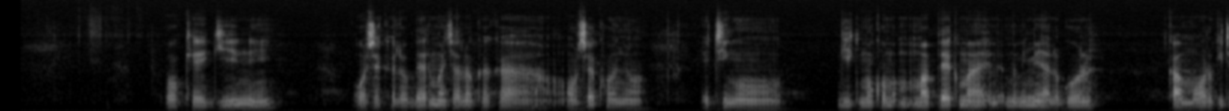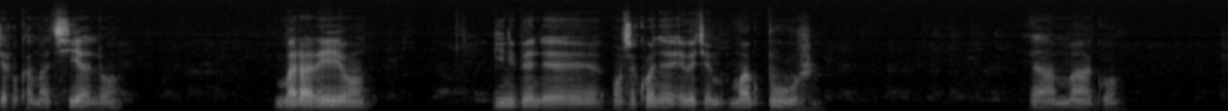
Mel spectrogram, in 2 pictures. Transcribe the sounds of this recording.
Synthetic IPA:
ɔkʰeɡini | ɔ̰sɛkʰɛlɔbɛɾmat͡ʃalɔkakʰaɔsɛkʰɔɲɔ | etʰiŋo | ɡikmɔkɔmapɛkmmɪɲmɪɲalɔɡol | kamɔɾɔkiteɾɔkamat͡ʃɪɛlɔ | maɾaɾɪjɔ | ɡinibendeɔsɛkɔɲeewet͡ʃemaɡpuɾ | jamaɡɔ

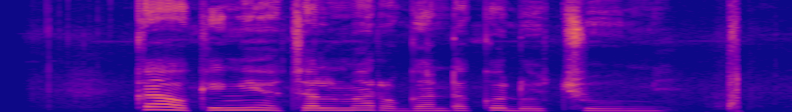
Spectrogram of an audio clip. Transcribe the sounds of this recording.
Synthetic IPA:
kaɔkɪŋɪɔt͡ʃalmaɾɔɡandakɔdot͡ʃumi

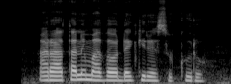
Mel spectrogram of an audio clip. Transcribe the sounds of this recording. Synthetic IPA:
aɾatanɪmaðɔːdɛkiɾɛsukuɾo

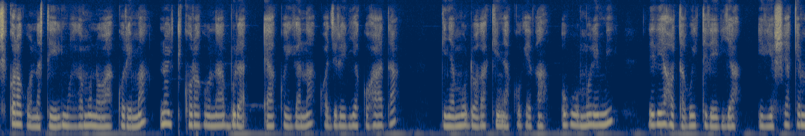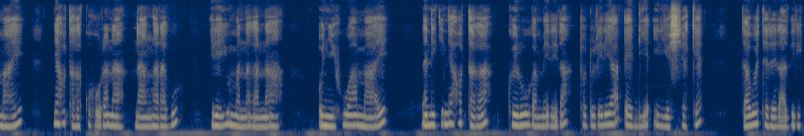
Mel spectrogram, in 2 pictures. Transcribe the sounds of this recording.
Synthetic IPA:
ʃi̥kɔɾaɣonateɾimwɛɣamonɔwakoɾema | nɔiti̥kɔɾaɣonabuɾajakoiɣanakwad͡ʑeɾeɾiakoɦada | ɡeɲamoːdoaɣakiɲakoɣɛðaoɣwomoɾemi | ɾeɾeaɦɔtaɣoiteɾeɾiaiɾiɔʃiakɛmae | neaɦɔtaɣakoho̰ːɾananaŋaɾaɣueɾeaiumanaɣana | oɲihuwamae | nʔaniːɡeneahɔtaɣakweɾoːɣameɾeɾatɔːndoɾeɾeaʔɛdia̰ʔiɾiɔʃjakɛ | d̥aɣwetɛɾɛɾa̰ðiɾi

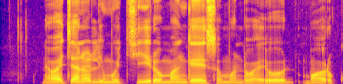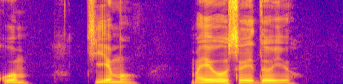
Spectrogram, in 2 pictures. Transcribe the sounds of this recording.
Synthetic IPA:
nɛ̰wat͡ʃanolimot͡ʃiɾomaŋɡesomɔndɔwajo̰dmɔɾkwom | t͡ʃjemo | ma̰joosoed̪ojo

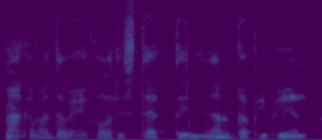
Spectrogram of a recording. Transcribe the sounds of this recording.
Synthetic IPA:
mɑħkʰɐmɐd̪ɐwɑħɑjkʰɐhɔɾɪst̪ʰaːɡt̪ʰɛjnɪðaːmkʰɐpʰipʰiɛl

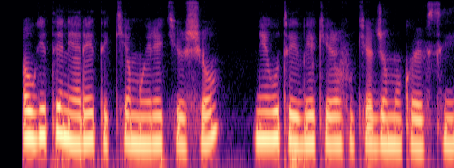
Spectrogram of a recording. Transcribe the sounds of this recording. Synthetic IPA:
auɣitɛniaɾɛtikʰiamuiɾɛkʰiuʃɔ | niɛɣutaiðiakiɾafukiad͡ʒɔmɔkɔɛfsi

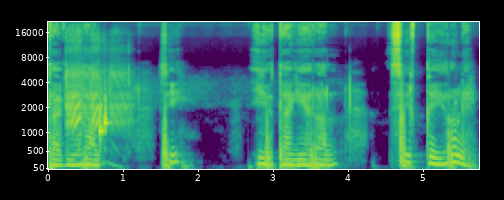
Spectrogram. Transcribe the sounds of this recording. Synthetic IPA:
t̪ʰaːɣjɛɾaːl | sɪ | jɔt̪ʰaːɣɛːɾaːl | sɪqɛjɾɔlɛ

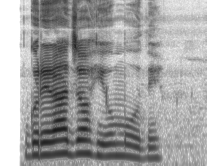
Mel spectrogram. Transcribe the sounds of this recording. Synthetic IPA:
ɡoɾeɾad͡ʒɔɦiomoðe

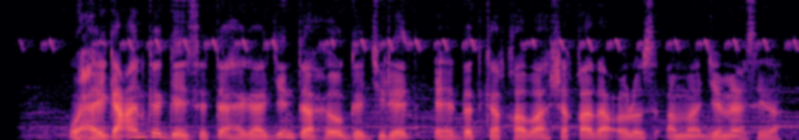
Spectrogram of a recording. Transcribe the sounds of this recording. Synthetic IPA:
wɑħɑjɡɑʕɑŋkʰɐɡɛjsɐt̪ʰɛɦɐɣaːt͡ʃɪnt̪ʰɐħɔːɡɐt͡ʃɪɾɛːd̪ɛːd̪ɐd̪kʰɐqɑβɐʃɑqɑðɐʕʊlʊsɐmɐt͡ʃɐmɑʕsɪɣɐ

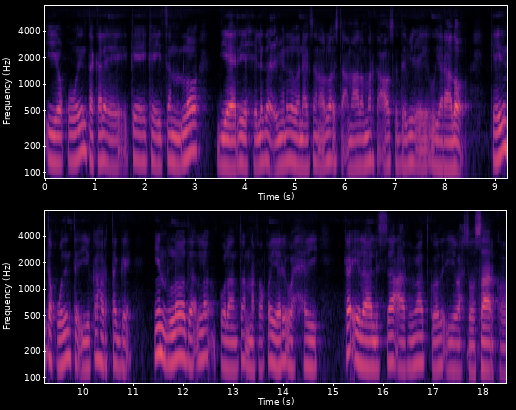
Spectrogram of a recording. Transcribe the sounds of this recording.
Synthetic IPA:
ʔijɔquːðɪnt̪ʰɐkʰɐlɛɛːkʰːkʰɛjsɐnlɔː | d̪ɪjaːɾɪjɛjħɪlɐðɐʕɪmɪlɐðɐwɑnaːɡsɐnɔ̰ːlɔːɪst̪ʰɪ̰ʕmaːlɔmɐrkʰɐ̰ʕɑ̰wskʰɐd̪ɐβiːʕɪ̰ɣɐ̰ʔṵːjɐɾaːðɔ | kʰɛjðɪnt̪ʰɐquːðɪnt̪ʰɐ̰ʔijɔkʰɐɦɔrt̪ʰɐɣːɐ | ɪnlɔːðɐ̰lɐkʰʊlɐnt̪ʰɔnɐfɑqɔjɐɾɪwɑħɑj | kʰɐʔɪlaːlɪsaːʕɑ̰ːfɪmaːd̪kʰɔːðɐ̰ʔijɔwɑħsɔːsaːrkʰɔː

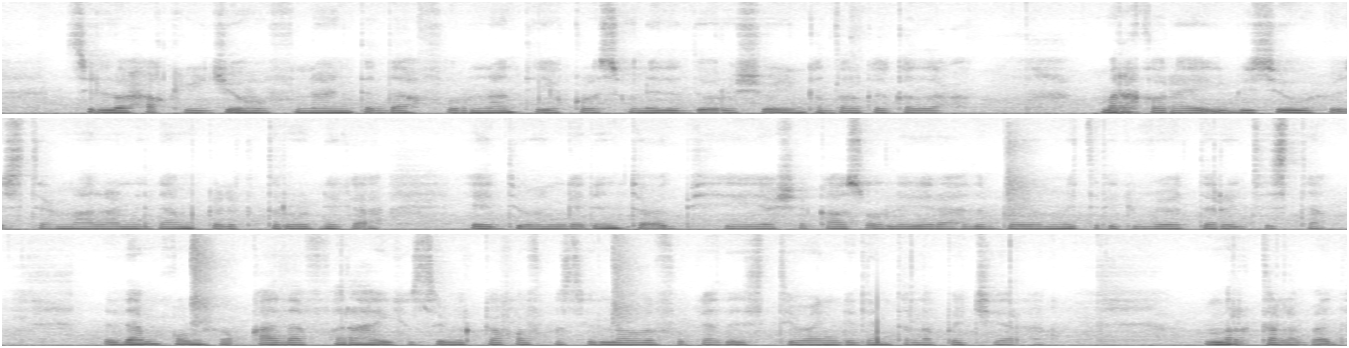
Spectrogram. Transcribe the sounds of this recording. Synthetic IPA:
sɪlɔːħɑqiːd͡ʒɪjɔhʊfnaːnt̪ʰɐd̪aːfʊrnaːnt̪ʰɐijɔkʰɐlsɔːnɪðɐd̪ɔːɾɐʃɔːjɪŋkʰɐd̪ɐlkʰɐkʰɐd̪ɐʕɔ | mɐrkʰɐɦɔɾɛabiːsiwʊħṵːɪst̪ʰɪʕmaːlaːnɪðaːmkʰɐlɛkt̪ʰɾɔːnɪɣɐ | ɛːd̪ɪwaːŋɡɐlɪnt̪ʰɐʔɔ̰d̪̚bɪħɪjaːʃɐkʰaːsɔ̰ːlɐjɪɾaːhðɔbɐjɔmɛt̪ʰrɪkvɔt̪ʰɐɾɛt͡ʃɪst̪ʰɐ | nɪðaːmkʰɐwʊħuːqɑːðaːfɐɾɐɦɐijɔsɪβɪrkʰɐqɔfkʰɐsɪlɔːɣɐfʊɣaːðɛɪsd̪ɪwaːŋɡɐlɪnt̪ʰɐlɐbɐt͡ʃɪɾʔɐ | mɐrkʰɐlɐbɐd̪

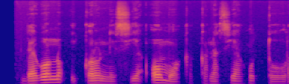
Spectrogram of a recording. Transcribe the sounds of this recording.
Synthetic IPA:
βɛɣonɔikɔɾɔnesiaʔɔmwakakanasjaɣotoːɾa

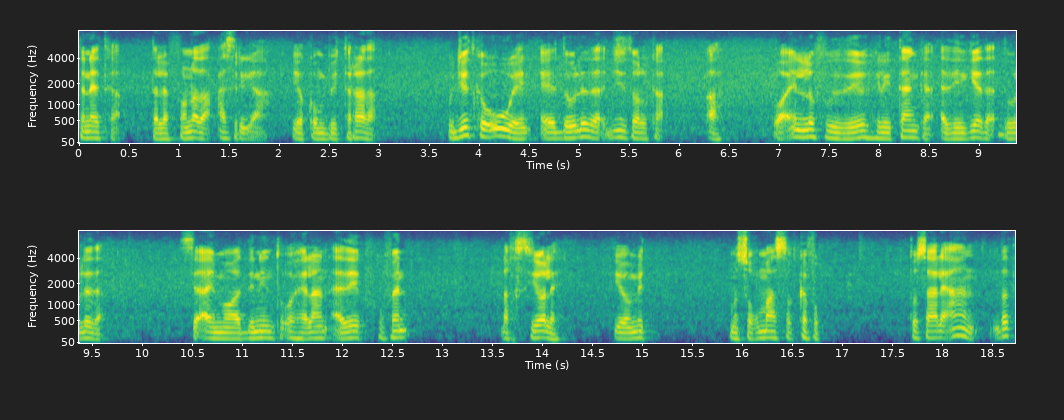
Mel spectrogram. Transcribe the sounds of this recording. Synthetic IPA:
nt̪ʰɛrnɛt̪kʰɐ̰ | t̪ʰɛlɛfɔːnɐðɐ̰ʕɑ̰srɪɣɐ̰ | ijɞkʰɔmbuːt̪ʰɐɾɐðɐ̰ | wʊt͡ʃɛːd̪kʰɐʊwɛːnɛːd̪ɔwlɐðɐ̰d͡ʒɪt̪ʰɔlkʰɐ̰ | ʔɐh | wɑ̰ːʔɪ̰nlɐfʊðɛjɔɦɛlɪt̪ʰaːŋkʰɐ̰ʔɐðɛːɡjɐðɐ̰d̪ɔwlɐðɐ̰ | sɪʔɛjmʊwɑːd̪ɪniːnt̪ʰʊʔʊɦɛlaːnʔɐ̰ðɛːɡfʊfɐn | ɖɑχsɪjɔlɛh | ijɞmɪd̪̚ | mɐsʊːqmaːskʰɐfʊɡ̚ | t̪ʰʊsaːlɛ̰ʔaːnd̪ɐd̪

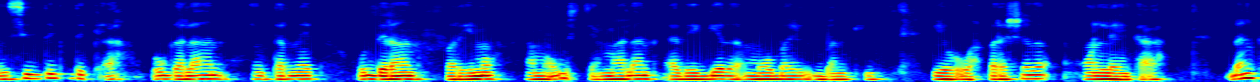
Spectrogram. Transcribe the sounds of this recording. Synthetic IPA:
ɪnsɪd̪ɐɡd̪ɛɡɐhʊɡɐlaːnɪnt̪ʰɐrnɛd̪ | ʊd̪ɪɾaːnfɐɾiːmɔ | ʔɐmɐʊɪst̪ʰɪʕmaːlaːnɐðɛːɣjɐðɐ̰mɔːβajlbɐŋkʰɪŋ | ijɔwɑħb̥ɐɾɐʃɐðɐɔnlajŋkʰɐ̰ʔɐh | ɖɐŋkʰ

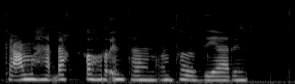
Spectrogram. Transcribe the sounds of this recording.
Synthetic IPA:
ɡ̥ɑʕmɐɦɐɖɑq̚kʰɐɦɔrɪ̰nt̪ʰaːðɐnʕʊnt̪ʰɐðɐd̪ɪjaːɾɪn

